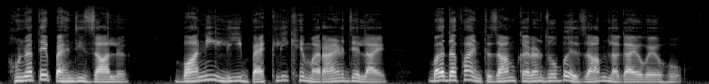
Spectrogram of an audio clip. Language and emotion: Sindhi, neutral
